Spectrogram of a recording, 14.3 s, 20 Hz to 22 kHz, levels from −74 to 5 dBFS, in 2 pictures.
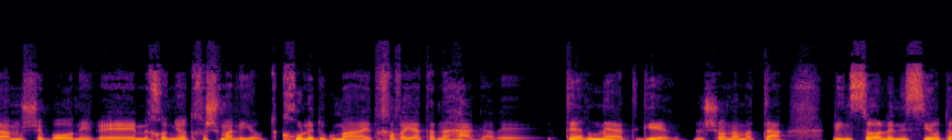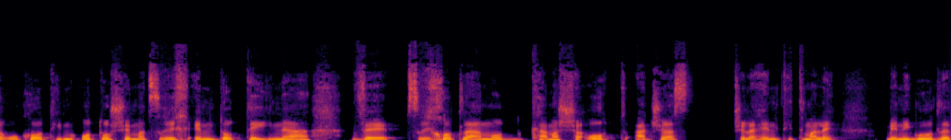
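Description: At 3.79 to 4.13 s the speech turns into a fading buzz for about a third of a second. At 12.28 to 12.67 s a similar buzz dies into silence for its last 0.28 s. Both gaps are likely a long network dropout, with the receiver concealing lost audio.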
